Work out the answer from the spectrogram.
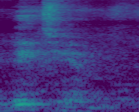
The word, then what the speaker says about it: lithium: foreign lithium normally it's a stressed on the first syllable okay first syllable okay lithium so this is the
